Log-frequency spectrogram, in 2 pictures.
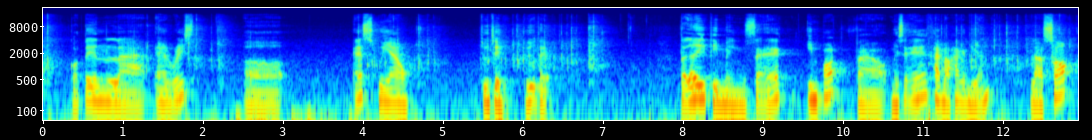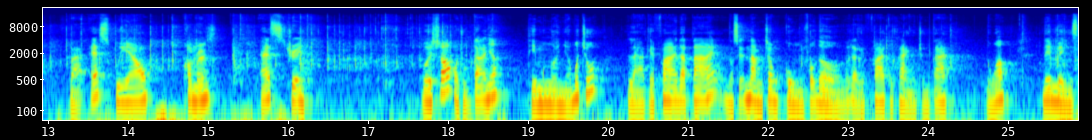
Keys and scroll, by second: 22.3 F2, 22.9 ctrl+a, 23.2 ctrl+c, 24.1 alt+Tab.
